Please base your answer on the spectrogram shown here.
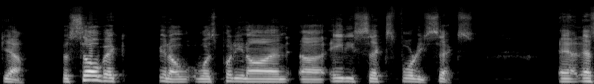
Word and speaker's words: Posobiec: Posobiec, yeah. Posobiec, was putting on 8646.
